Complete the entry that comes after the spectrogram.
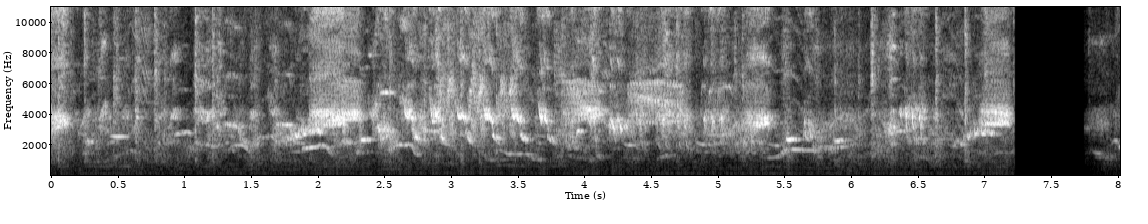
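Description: Many caged birds chirping and squawking over each other in a busy, continuous chatter of short high calls. The sound cuts off abruptly about seven seconds in.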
